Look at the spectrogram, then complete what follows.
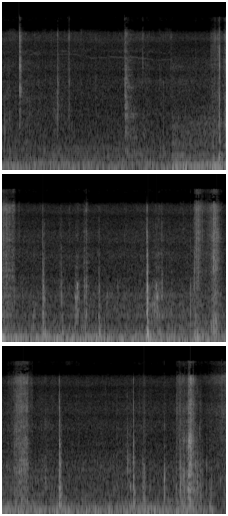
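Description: Campfire crackling, with scattered irregular pops and clicks over a low rumble.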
